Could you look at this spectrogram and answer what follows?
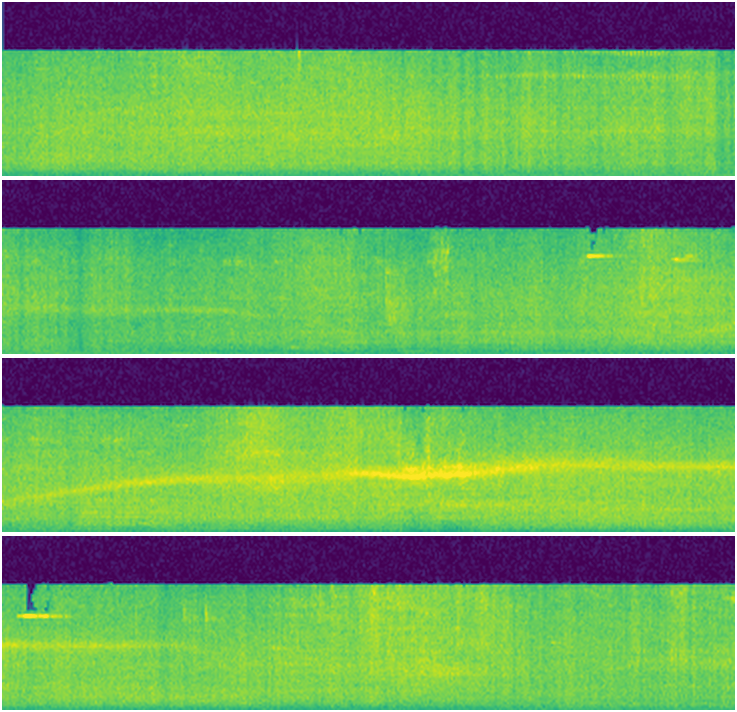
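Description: Busy city-road traffic running steadily, cars and heavier vehicles passing. A high whine rises in pitch about halfway through, and there is a single short click later on.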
